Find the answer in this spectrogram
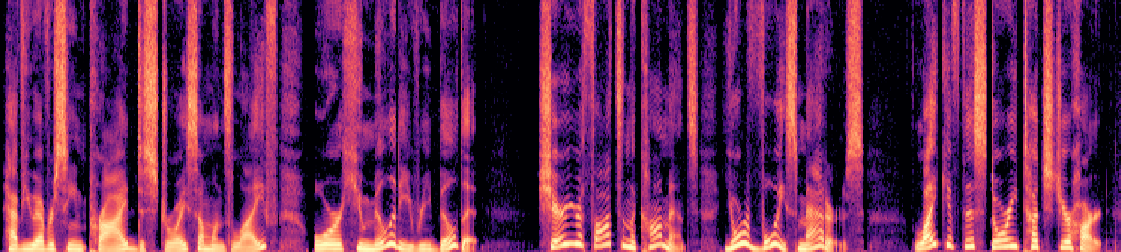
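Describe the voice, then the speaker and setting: A woman's voice: medium pitch, very animated, unhurried, a little mellow, no echo, studio quality. A woman narrating a folktale in a scripted, dramatic storytelling style. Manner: dramatic, swooping delivery.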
